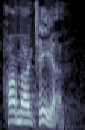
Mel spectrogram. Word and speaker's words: hamartia: The first word is a Greek word, which is spelled H-A-M-A-R-T-I-A, harmartia.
